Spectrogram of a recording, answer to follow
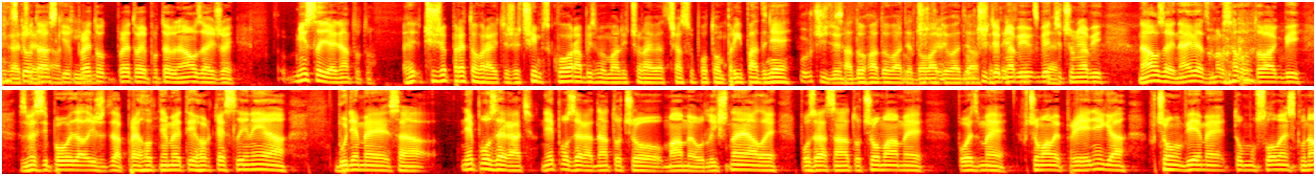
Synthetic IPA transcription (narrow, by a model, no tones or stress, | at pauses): ikɛɔt̪aːskipɾɛt̪ɔpɾɛt̪ɔjɛpɔt̪ɾɛbnɛnaɔzajʒɛ | mislɪɛɟajnat̪ɔt̪ɔ | ɦɛjt͡ʃiʒɛpɾɛt̪ɔʋɾajucɛʒɛt͡ʃiːmskʊɔɾabizmɛmalit͡ʃɔnajʋɪat͡st͡ʃasupɔt̪ɔmpɾiːpad̪ɲɛuɾt͡ʃicɛsad̪ɔɦad̪ɔʋaɟad̪ɔlaɔʋaɟɟaɾlt͡ʃicɛmɲabiʋɪɛcɛt͡ʃɔmɲabi | naɔzajnajʋɪad͡zmr̩zalɔt̪ɔaɡ̚bizmɛs̬ipɔʋɛd̪aliʒɛt̪ɛd̪apɾɛɦl̩t̪̬ɲɛmɛt̪ɪɛɦɔɾkɛːslinia | buɟɛmɛsa | ɲɛpɔzɛɾacɲɛpɔzɛɾaɟnat̪ɔt͡ʃɔmaːmɛɔd̪liʃnɛːalɛpɔzɛɾacsanat̪ɔt͡ʃɔmaːmɛ | pɔʋɛd͡zmɛft͡ʃɔmaːmɛpɾɪɛɲiɡaft͡ʃɔmʋɪɛmɛt̪ɔmuslɔʋɛnskuna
